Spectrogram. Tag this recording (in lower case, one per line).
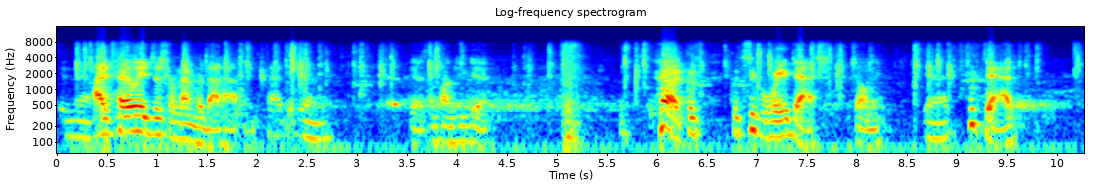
speech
